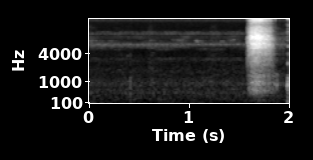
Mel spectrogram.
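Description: Near silence with a faint steady high hum, then a single short, sharp hiss about one and a half seconds in, as the hot-water tap is opened.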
